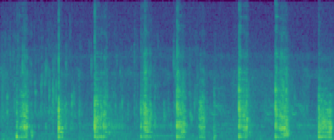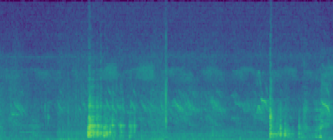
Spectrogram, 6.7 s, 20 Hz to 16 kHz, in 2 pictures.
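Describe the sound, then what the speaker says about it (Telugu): Cashews frying in ghee and oil for chicken haleem, with a low sizzle beneath a run of quick, sharp spoon scrapes and taps against the pan, close and moderately loud. "ఇప్పుడు 2 చెంచాలు నెయ్యి, 2 చెంచాలు నూనె వేసుకొని జీడిపప్పు దోరగా వేయించుకొని పక్కన పెట్టుకుందాం."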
